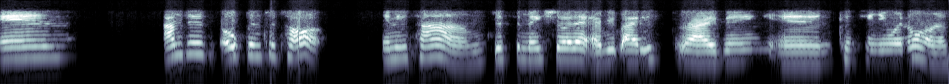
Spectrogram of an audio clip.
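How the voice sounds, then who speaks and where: Moderately paced speech from a woman, medium in pitch with ordinary pitch variation and a plain, everyday voice. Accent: American. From US, Baltimore, Maryland. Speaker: engineering PhD student. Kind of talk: interview.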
